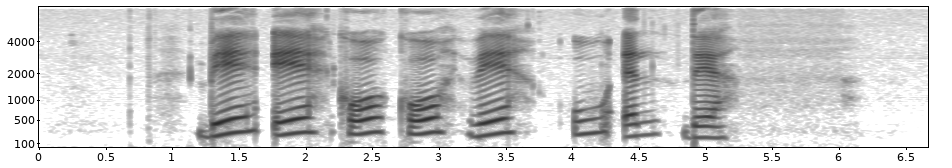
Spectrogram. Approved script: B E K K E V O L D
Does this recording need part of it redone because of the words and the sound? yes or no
yes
